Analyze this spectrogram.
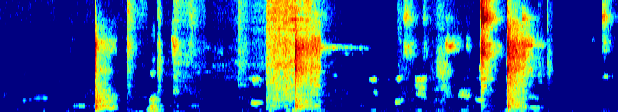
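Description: Darts thud into a bristle dartboard.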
